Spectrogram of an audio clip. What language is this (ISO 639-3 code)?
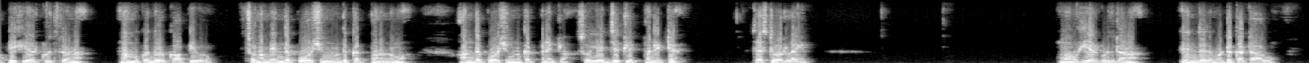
tam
